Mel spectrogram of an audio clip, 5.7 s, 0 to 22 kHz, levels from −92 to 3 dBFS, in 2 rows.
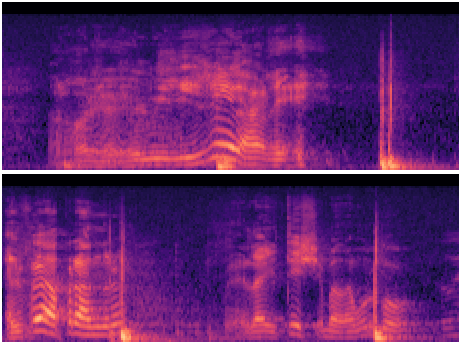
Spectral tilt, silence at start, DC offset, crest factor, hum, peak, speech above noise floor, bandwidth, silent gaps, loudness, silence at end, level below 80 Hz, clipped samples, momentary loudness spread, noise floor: -5.5 dB/octave; 0.3 s; under 0.1%; 20 dB; none; -4 dBFS; 21 dB; 16 kHz; none; -23 LUFS; 0 s; -42 dBFS; under 0.1%; 19 LU; -45 dBFS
